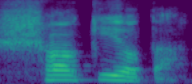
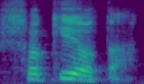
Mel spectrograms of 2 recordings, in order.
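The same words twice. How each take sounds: First: The first syllable is said with extra force. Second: The first syllable is said plainly, without extra force. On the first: "আর একটু চাপ দিয়ে বলি" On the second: "এমনে আমি সাধারণভাবে বলি"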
